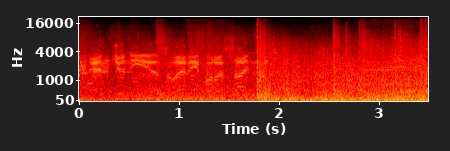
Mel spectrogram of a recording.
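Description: A sniper counter-snipe gunshot in a 2v2 qualifier video game match: one sharp, loud report lands midway, followed by rumbling battle noise, with commentators talking over the first half.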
